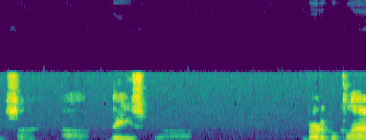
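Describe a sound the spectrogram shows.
An elderly man speaks calmly and haltingly into a nearby microphone.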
